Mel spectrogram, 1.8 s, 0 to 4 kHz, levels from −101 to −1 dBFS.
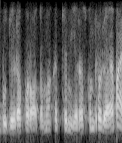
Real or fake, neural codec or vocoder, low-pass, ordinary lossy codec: real; none; 3.6 kHz; Opus, 32 kbps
